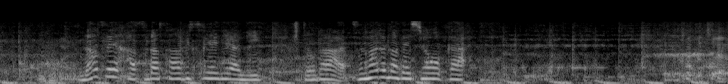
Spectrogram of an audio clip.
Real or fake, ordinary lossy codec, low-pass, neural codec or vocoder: fake; none; none; codec, 16 kHz, 4 kbps, FreqCodec, smaller model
